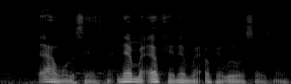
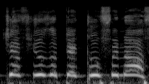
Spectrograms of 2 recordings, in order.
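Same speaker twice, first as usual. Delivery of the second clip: indignant; 7 dB louder, faster than usual. Retold or imitated. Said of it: "I was like".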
